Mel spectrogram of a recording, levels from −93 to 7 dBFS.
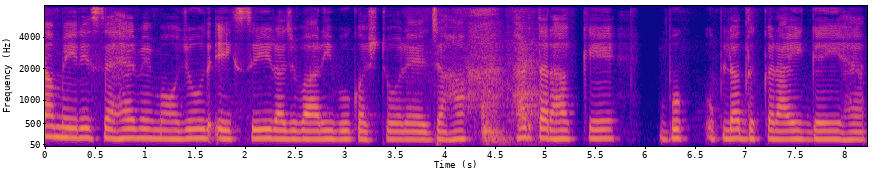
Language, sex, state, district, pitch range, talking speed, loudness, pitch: Hindi, female, Bihar, Lakhisarai, 175-190 Hz, 145 wpm, -27 LUFS, 180 Hz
